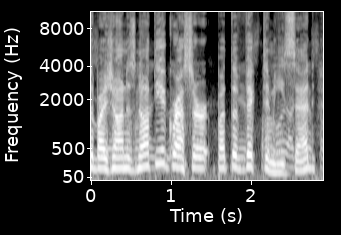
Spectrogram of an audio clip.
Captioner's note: speaking Foreign Language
